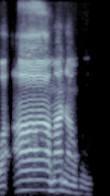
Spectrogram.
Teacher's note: واو کے بعد حمزہ کھڑا زبر وآمنہم، عین کی آواز نہیں آنا اس میں، وآمنہم نہیں بولیں گے، وآمنہم، اور دونوں میں فرق ہے، آمنہم نہیں بولیں گے، ٹھیک ہے۔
